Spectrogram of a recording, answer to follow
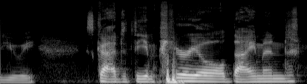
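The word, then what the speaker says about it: Yueh: with his different teachers, Yui, and who actually, when I was reading, I just pronounced looks as like a Yu, Klingon. but I guess it's Yui.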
